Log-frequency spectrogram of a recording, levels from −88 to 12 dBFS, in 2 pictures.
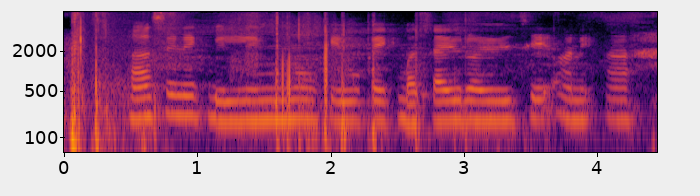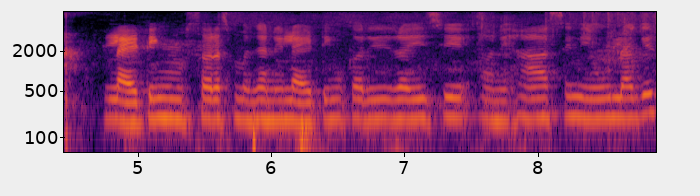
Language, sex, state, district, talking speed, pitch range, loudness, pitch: Gujarati, female, Gujarat, Gandhinagar, 170 wpm, 180-195 Hz, -25 LUFS, 190 Hz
